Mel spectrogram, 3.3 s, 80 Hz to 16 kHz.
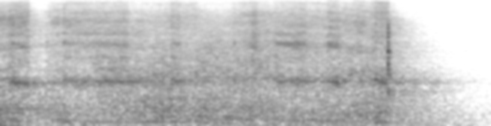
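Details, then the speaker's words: JAG Hobbies HO slot car, GT chassis (823 gearing, 3.5 ohm armature, stronger traction magnets), run on track unoiled: high dry whirring buzz fading as it runs off; gears and bushings are dry, needs oil immediately. "It needs oil. Yeah, this car definitely needs oil. So if it sounds like that, guys, any slot car, you need to oil it immediately."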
